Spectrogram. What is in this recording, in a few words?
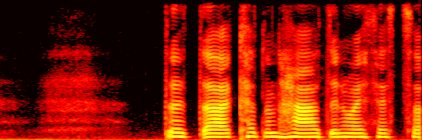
"cadarnhad", Welsh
